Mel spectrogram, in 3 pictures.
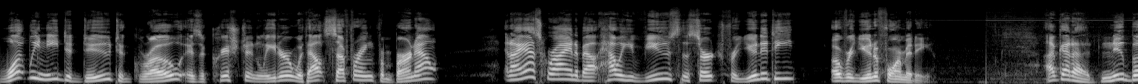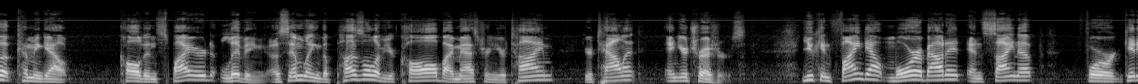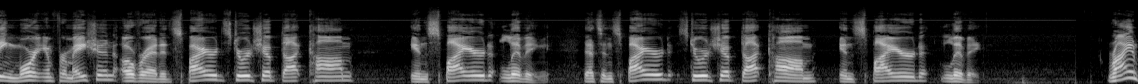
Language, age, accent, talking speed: English, 40-59, American, 135 wpm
